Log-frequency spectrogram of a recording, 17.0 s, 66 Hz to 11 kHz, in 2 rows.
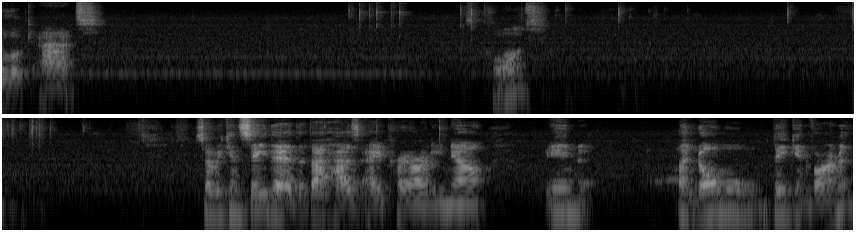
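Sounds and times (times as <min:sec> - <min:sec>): computer keyboard typing: 0:03.4 - 0:04.7, 0:05.5 - 0:06.7, 0:07.8 - 0:09.1.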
